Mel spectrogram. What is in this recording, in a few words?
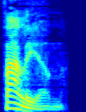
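"thallium", English, British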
